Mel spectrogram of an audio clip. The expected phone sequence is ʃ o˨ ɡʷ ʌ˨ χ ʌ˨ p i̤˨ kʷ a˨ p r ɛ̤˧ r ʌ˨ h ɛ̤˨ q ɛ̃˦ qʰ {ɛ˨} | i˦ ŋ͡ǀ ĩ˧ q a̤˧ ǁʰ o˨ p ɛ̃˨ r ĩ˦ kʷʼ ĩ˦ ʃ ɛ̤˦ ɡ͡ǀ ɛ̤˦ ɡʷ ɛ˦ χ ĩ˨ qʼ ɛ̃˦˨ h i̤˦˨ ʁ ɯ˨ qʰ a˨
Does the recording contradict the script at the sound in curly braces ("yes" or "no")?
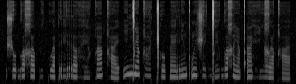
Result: no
